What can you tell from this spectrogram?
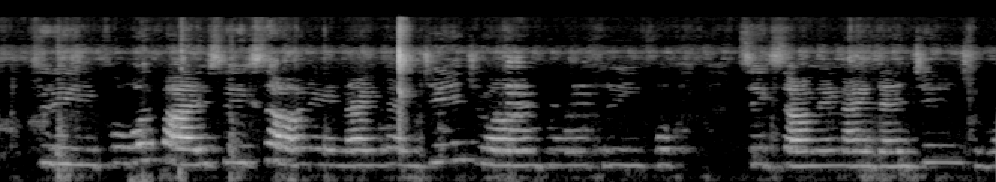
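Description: Children's voices chanting in a sing-song rhythm in short held beats during a warm-up exercise, with a pause a little after the middle. Soft low thumps come in between.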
